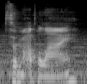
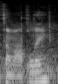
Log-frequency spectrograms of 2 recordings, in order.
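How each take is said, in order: First: The name is said carefully in a fuller form. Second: The name is said quickly in a casual form. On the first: The speaker calls it right. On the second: The speaker calls it wrong.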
